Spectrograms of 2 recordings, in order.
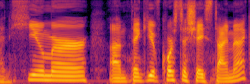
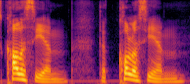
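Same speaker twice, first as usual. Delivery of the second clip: hammed-up German accent on the word; badly faked German pronunciation; terrible German accent; 3 semitones lower than usual. Shown as a demonstration. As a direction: put on a bad German accent. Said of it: "my terrible German accent".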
